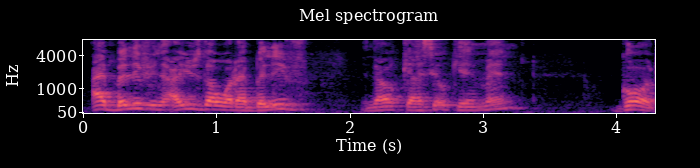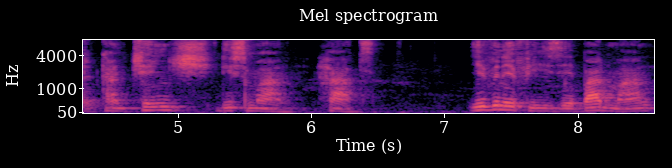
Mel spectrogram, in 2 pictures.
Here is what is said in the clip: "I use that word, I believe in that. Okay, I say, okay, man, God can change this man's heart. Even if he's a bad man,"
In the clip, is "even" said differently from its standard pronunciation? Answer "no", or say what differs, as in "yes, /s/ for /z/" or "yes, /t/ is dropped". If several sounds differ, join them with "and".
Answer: no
